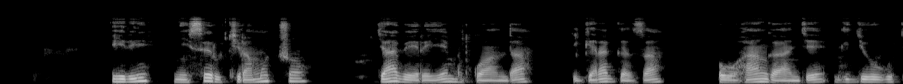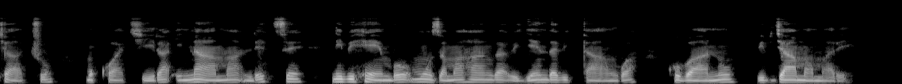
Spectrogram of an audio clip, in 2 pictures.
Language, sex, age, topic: Kinyarwanda, male, 25-35, government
